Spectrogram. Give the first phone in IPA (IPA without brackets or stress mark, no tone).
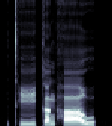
t̪ʰ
